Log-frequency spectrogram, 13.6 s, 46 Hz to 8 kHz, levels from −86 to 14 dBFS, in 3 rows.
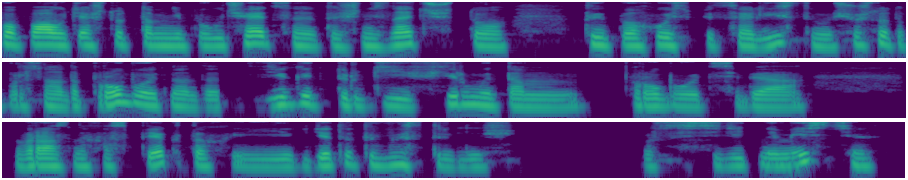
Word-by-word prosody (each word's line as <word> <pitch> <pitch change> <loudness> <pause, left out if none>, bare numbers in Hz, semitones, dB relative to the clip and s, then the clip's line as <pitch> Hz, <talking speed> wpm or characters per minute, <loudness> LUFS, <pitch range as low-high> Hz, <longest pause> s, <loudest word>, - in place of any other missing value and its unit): попал 160 -1 +9
у 150 - +2
тебя 155 +1 +2
что-то 150 +1 -4
там 150 -2 +2
не 145 - +1
получается- 150 +4 +3
это 140 0 -3
ж 130 - -3
не 145 - -1
значит, 160 +4 +4
что 140 -2 0 0.4
ты 160 -3 +1
плохой 145 +1 +1
специалист, 145 +4 -2
там 140 - -3
еще 140 +4 -4
что-то. 160 +1 -1
Просто 135 +1 -5
надо 135 0 0
пробовать, 160 +1 +3
надо 130 -2 -2 0.2
двигать 160 +1 0
другие 140 -2 -3
фирмы 165 +2 0
там, 130 -1 -3 0.2
пробовать 140 -2 -1
себя 130 -1 0 0.6
в 135 - -6
разных 140 -1 +3
аспектах 145 0 +1
и 130 0 -4
где-то 145 +5 0
ты 155 - -5
выстрелишь. 145 - -5 0.6
Просто 130 -3 -9
сидеть 145 -1 -2
на 145 - 0
месте 150 -3 +1
145 Hz, 175 wpm, -28 LUFS, 135-155 Hz, 0.6 s, попал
